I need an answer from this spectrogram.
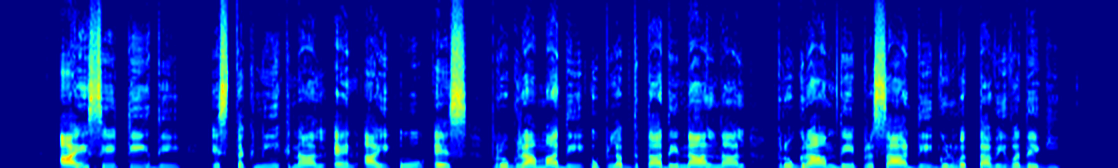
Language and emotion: Punjabi, neutral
